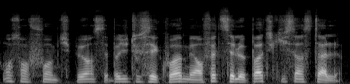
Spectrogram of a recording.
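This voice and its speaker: A man of middle pitch guides viewers through a computer tutorial in a loose, halting way, often pausing on filler words. His voice sits close and dry on a desktop microphone with no room sound. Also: fairly even intonation, no room sound. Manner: hesitant, many filler words, thinks aloud. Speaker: tutorial youtuber. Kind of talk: casual screen-recorded software tutorial.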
